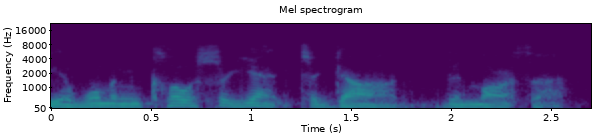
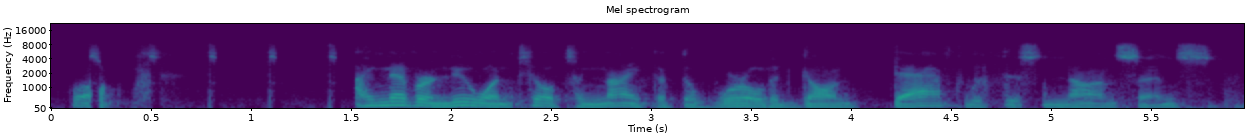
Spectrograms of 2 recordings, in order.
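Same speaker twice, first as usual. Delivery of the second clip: normal talking voice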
